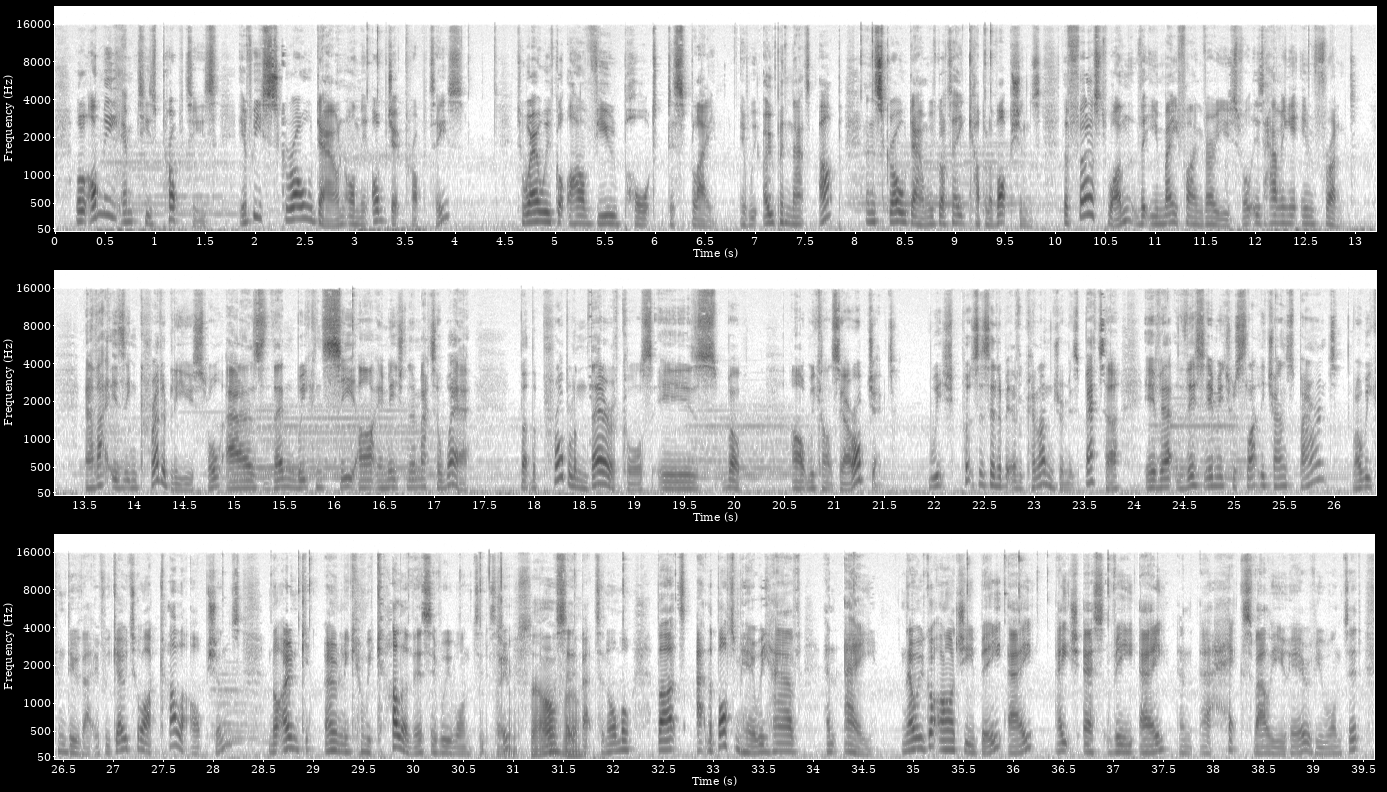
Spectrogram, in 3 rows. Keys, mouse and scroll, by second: 0.4 scroll down 1, 3.2 scroll down 1, 6.9 click, 7.7 scroll down 1, 12.3 click, 18.6 middle click, 23.5 middle click, 25.2 middle click, 27.8 click, 30.3 click, 32.3 click, 34.7 click, 37.2 click.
